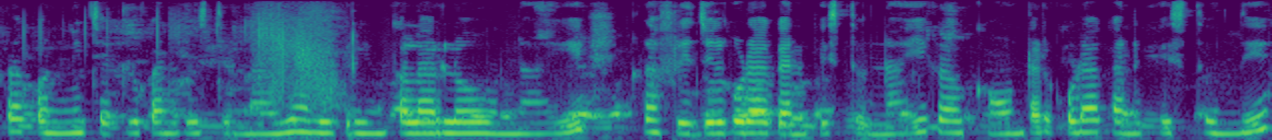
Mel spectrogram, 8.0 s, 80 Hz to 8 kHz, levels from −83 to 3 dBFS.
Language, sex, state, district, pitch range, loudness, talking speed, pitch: Telugu, female, Andhra Pradesh, Sri Satya Sai, 225-245 Hz, -18 LUFS, 135 wpm, 230 Hz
